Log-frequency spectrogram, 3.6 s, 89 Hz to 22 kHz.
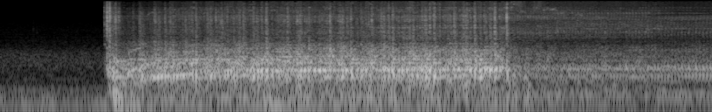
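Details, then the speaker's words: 1937 Buick Special straight-eight that sat for decades, cranking without plugs before spark checks: steady starter whine with an even churning beat as the engine spins freely and blows air; the starter works normally. "yeeha we have Pistons going up and down because it's blowing air at me"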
